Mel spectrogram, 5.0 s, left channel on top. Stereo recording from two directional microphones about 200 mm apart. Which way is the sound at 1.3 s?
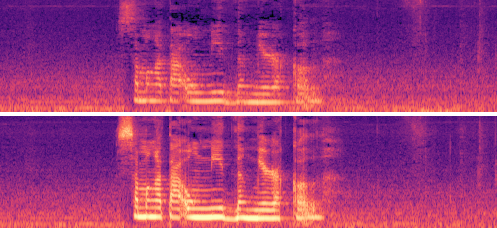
45° right (ahead or behind).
